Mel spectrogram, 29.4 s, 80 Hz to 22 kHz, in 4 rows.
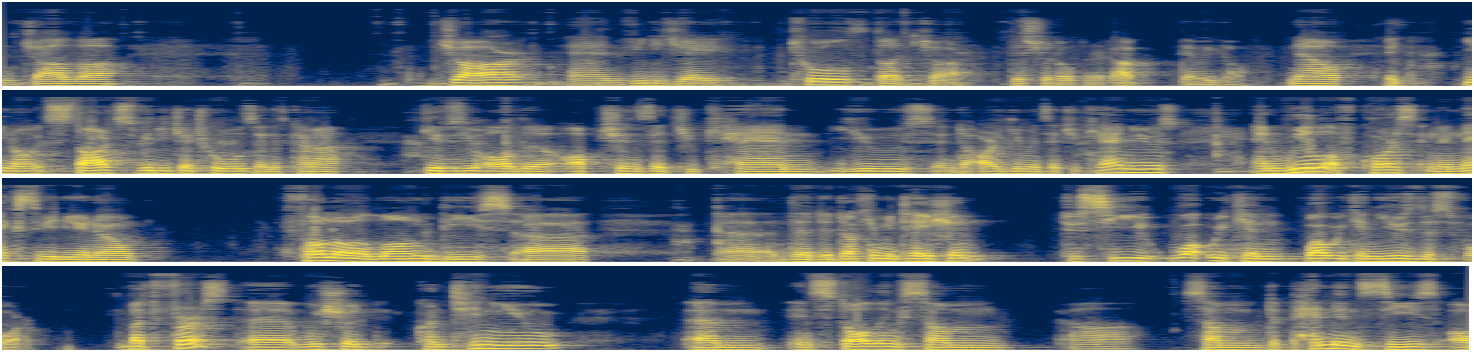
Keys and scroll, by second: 0.0-5.1 typing.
